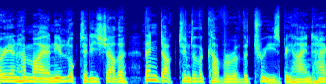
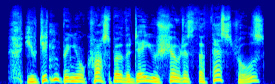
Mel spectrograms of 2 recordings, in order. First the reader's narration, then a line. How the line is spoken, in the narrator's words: said Hermione timidly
